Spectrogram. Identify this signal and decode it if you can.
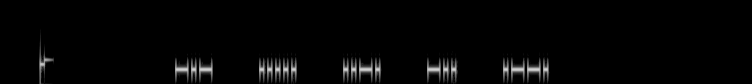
Morse code, heard as a keyed tone, about 30 wpm, spaced as for 14 wpm, 700 Hz. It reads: K5FDP
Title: USA Call Signs - 5 Characters - 4x Character Spacing - 30wpm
